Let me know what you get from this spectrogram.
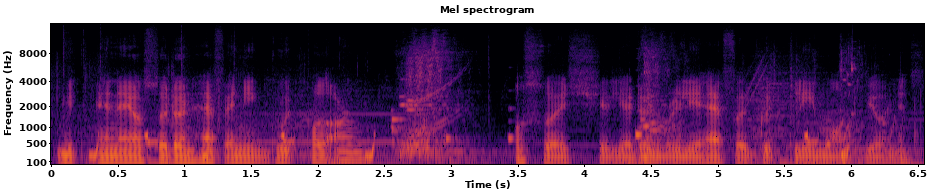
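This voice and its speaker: A man doing casual livestream game commentary in non-native English, haltingly thinking aloud, with game music behind him. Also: deep voice, little pitch movement. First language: not English. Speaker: streamer. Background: video game music.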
